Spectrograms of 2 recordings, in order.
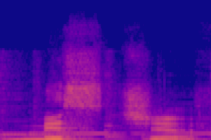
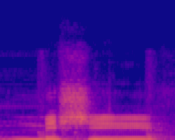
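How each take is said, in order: First: The middle consonant is not said as sh. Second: The middle consonant is said as sh. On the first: The speaker calls it right. "it's mischief" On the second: The speaker calls it wrong. "I always thought it was pronounced uh"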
